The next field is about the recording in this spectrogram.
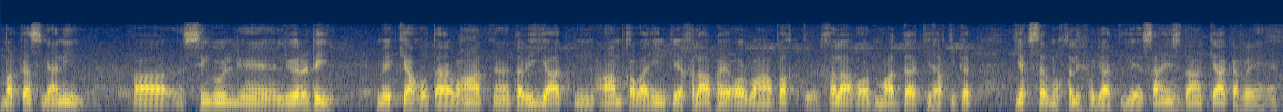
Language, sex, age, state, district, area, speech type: Urdu, male, 45-60, Uttar Pradesh, Rampur, urban, spontaneous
